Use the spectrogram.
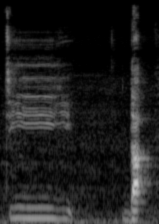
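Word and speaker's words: tidak: عندك الكي بتتنطق اقرب للهمزه، هي كي بس مخففه قوي كانها همزه. زي مثلا عندك كلمه تي دا، تي دا معناها لا، او لا. تمام؟ تي دا تحسها همزه ولكن هي كي، يعني انت لما تركز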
